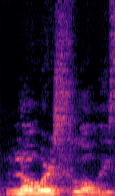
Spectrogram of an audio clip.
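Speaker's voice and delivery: ordinary talk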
